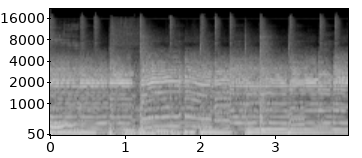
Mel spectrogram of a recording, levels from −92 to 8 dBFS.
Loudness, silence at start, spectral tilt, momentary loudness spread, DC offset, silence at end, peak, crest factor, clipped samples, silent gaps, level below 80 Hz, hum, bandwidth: -14 LUFS; 0 s; -5.5 dB/octave; 2 LU; under 0.1%; 0 s; 0 dBFS; 14 dB; under 0.1%; none; -28 dBFS; none; 17 kHz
